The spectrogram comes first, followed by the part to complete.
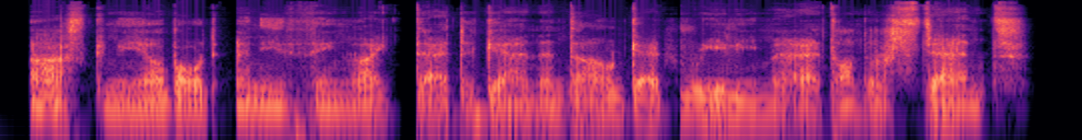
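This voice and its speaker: Growling in an angry tone, a man puts on a fairly low-pitched character voice with very wide pitch swings, recorded dry and close with no echo. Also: moderate pace. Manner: growling, angry.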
